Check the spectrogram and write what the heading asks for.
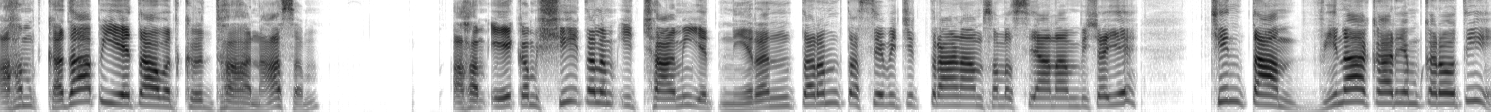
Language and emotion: Sanskrit, angry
